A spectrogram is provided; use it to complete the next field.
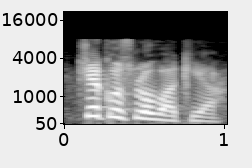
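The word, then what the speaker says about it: Czechoslovakia: ये कंट्री का नाम है, इसकी प्रोनाउंसिएशन इज लाइक चेकोस्लोवाकिया, ठीक है? शीशे के सामने खड़े होकर प्रैक्टिस करना, अपने आराम से बोलना सीख जाओगे, ठीक है? चेको स्लोवाकिया, स्लोवाकिया को अलग कर दो, और चेको बोलते हैं इसको, चेको, जेड इज साइलेंट, चेको।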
